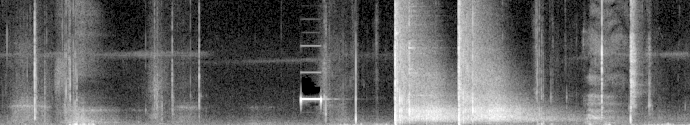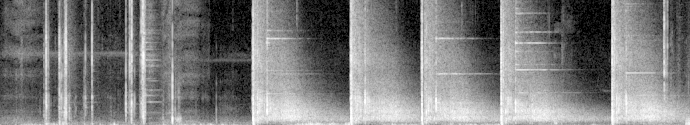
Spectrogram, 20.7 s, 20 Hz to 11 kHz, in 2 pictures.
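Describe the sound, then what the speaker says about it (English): A Ruger PC Carbine in 9mm fires at targets 50 yards out: after quiet handling and clicks, sharp, loud single shots crack nearby, first spaced out and then in quicker runs, each with a short ringing echo. "see how quickly I can put some rounds on the targets at 50 yards"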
